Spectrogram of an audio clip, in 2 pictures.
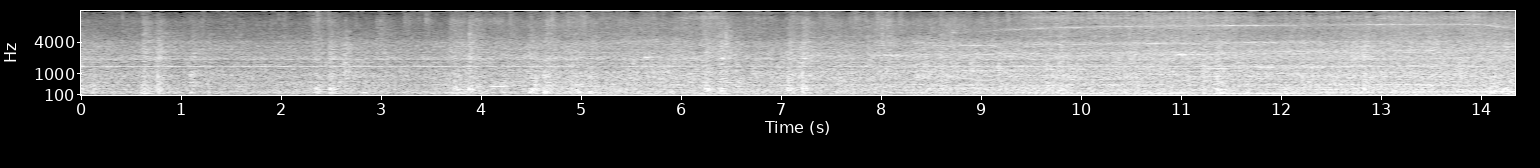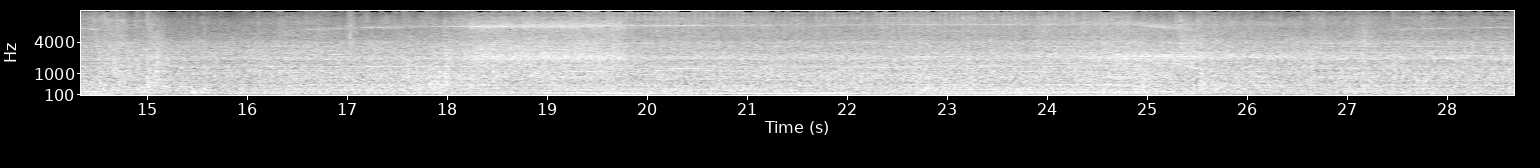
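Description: JR Hokkaido KiHa 201 series diesel railcar running, heard from inside the car. Over the wheel rumble and rail-joint clicks, the engine note climbs twice as a rising whine, each time falling back sharply: once near the middle and again a few seconds before the end.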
